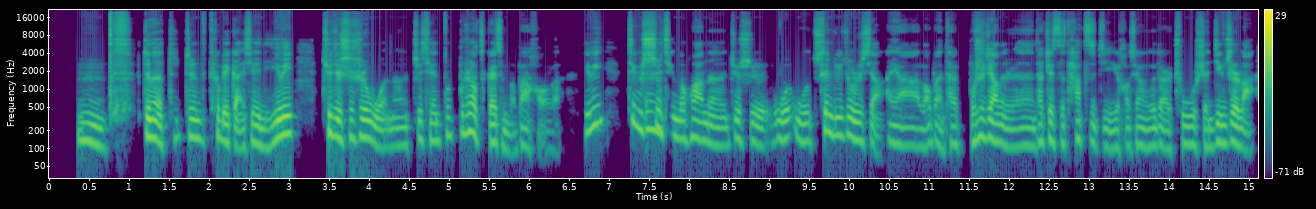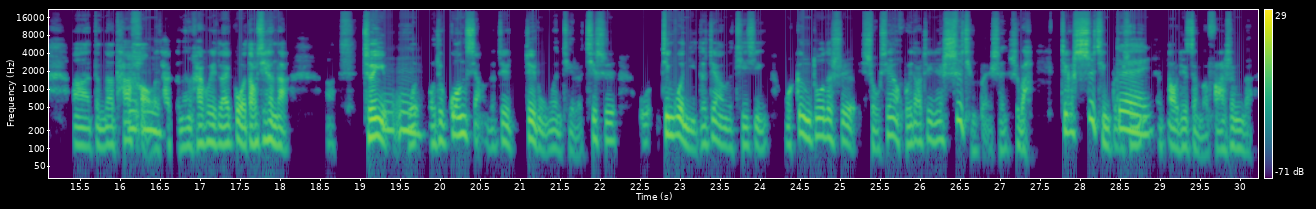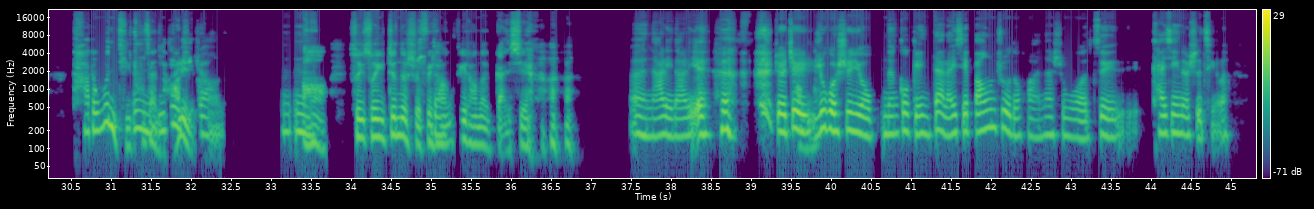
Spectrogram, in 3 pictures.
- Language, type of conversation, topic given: Chinese, advice, 上司当众批评我后，我该怎么回应？
- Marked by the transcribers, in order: teeth sucking; laughing while speaking: "道歉的"; chuckle; chuckle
